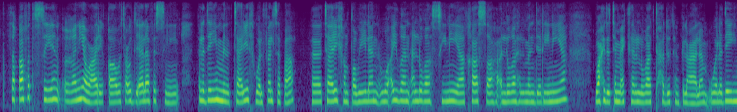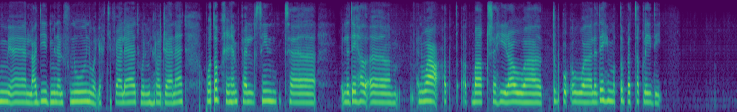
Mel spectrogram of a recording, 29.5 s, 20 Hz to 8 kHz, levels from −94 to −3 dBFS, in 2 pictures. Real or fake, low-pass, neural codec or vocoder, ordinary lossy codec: fake; none; codec, 16 kHz, 4 kbps, X-Codec, WavLM features, trained on Multilingual LibriSpeech; none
